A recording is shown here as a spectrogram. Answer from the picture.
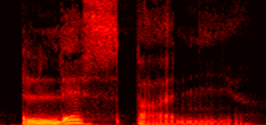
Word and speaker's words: l'Espagne: L'Espagne. L'Espagne. Okay, don't insist on the final E because basically it's not pronounced.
